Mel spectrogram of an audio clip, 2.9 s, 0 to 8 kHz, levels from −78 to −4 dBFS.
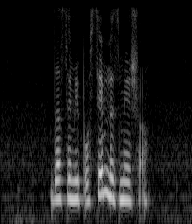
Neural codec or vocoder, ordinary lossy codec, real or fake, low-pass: none; none; real; 7.2 kHz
